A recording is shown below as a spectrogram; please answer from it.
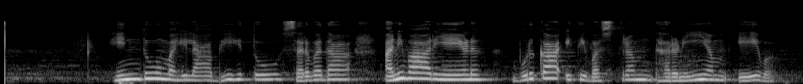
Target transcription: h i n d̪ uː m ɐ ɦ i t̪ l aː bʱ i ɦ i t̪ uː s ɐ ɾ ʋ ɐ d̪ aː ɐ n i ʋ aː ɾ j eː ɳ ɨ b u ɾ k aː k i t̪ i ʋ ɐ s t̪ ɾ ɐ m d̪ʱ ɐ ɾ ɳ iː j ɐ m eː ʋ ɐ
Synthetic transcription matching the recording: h i n d̪ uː m ɐ ɦ i l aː bʱ i ɦ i t̪ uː s ɐ ɾ ʋ ɐ d̪ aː ɐ n i ʋ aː ɾ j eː ɳ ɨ b u ɾ k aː ʔ i t̪ i ʋ ɐ s t̪ ɾ ɐ m d̪ʱ ɐ ɾ ɳ iː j ɐ m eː ʋ ɐ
